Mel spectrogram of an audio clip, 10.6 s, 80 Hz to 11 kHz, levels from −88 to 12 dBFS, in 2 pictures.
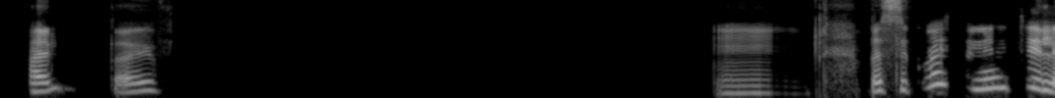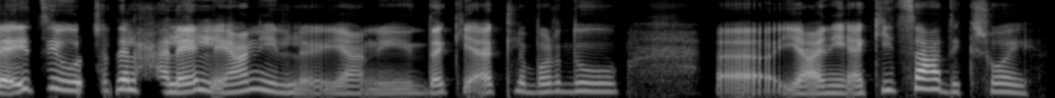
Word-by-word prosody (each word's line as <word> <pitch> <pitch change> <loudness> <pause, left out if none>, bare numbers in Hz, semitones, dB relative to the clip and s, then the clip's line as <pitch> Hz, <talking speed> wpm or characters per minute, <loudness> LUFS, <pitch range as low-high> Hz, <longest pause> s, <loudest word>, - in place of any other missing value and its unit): حلو، 245 +7 +1 0.2
طيب 255 +3 -8 2.8
إمم، 200 0 -12 0.5
بس 265 +3 0
كويس 430 +9 -3
إن 300 - -2
أنتِ 345 +1 -9
لقيتِ 305 +2 +6
ولاد 265 -1 -2
الحلال 265 -2 +5
يعني 265 -1 +2
ال 215 -1 -9
يعني 100 0 -6
اداكِ 215 - 0
أكل 260 -3 -1
برضو 240 +1 -8 0.5
آآ، - - -3
يعني 200 -1 +1
أكيد 275 +6 -6
ساعدِك 310 -8 +2
شويّة. 235 -3 -6
245 Hz, 120 wpm, -26 LUFS, 220-285 Hz, 2.8 s, لقيتِ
